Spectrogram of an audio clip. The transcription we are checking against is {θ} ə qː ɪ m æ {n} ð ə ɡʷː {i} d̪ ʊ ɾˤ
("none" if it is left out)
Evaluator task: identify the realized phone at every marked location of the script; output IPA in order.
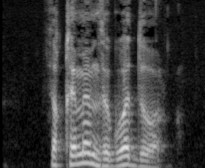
θ, m, æ

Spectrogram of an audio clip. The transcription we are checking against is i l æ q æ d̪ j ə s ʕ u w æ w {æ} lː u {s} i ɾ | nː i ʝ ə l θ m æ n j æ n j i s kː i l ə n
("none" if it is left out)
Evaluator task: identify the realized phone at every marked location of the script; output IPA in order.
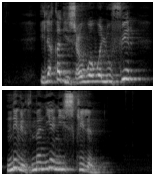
æ, f

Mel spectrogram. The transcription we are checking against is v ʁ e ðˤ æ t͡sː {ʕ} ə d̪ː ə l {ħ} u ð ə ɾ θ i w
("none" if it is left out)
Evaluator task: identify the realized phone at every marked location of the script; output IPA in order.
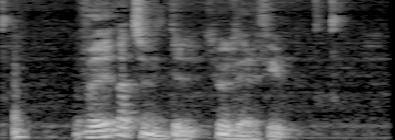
v, θ

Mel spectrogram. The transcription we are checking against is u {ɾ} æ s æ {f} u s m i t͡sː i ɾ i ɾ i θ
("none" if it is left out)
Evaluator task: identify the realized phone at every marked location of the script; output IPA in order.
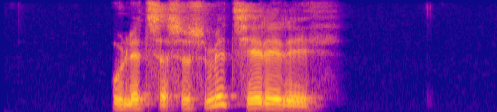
l, s

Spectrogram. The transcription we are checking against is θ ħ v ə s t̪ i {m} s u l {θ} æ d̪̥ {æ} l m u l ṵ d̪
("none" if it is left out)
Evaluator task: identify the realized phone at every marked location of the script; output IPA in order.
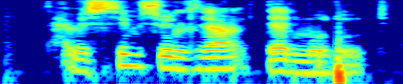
m, θ, æ

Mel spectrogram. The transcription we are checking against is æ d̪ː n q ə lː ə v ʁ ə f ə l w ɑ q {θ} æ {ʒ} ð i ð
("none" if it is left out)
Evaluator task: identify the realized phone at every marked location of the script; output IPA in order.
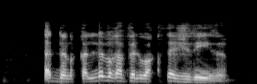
θ, ʒ

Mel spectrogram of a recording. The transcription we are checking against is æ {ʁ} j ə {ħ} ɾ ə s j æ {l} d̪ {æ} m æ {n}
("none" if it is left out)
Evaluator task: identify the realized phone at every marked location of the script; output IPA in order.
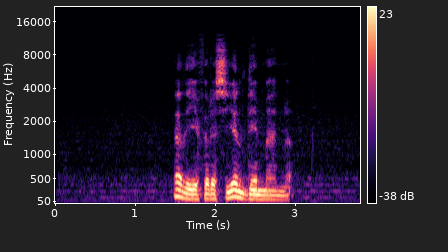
ð, f, l, i, n

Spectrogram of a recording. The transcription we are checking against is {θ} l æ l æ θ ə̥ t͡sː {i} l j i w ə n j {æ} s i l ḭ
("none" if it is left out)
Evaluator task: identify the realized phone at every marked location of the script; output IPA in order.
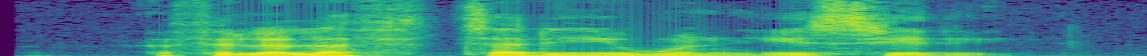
θ, æ, i

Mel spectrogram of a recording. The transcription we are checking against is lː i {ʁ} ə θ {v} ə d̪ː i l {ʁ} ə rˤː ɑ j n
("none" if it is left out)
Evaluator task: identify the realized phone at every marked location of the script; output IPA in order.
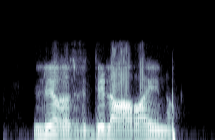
ʁ, v, ʁ

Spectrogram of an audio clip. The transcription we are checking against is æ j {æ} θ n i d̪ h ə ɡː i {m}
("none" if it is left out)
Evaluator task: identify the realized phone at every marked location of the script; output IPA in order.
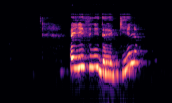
i, n

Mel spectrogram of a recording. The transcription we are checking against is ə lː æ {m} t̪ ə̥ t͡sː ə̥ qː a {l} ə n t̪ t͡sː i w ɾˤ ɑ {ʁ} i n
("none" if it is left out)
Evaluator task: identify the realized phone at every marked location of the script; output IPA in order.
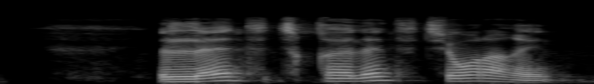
n, l, ʁ

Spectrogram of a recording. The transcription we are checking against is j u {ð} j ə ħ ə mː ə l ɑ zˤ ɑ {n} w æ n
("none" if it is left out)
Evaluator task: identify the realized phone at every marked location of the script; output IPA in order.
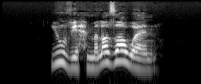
v, none

